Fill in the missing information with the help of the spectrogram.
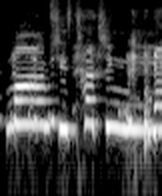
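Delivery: high, slow whining little sister; whiny kid. Pretend. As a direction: tattle to mom like a child. Sisters joking like bickering kids.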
